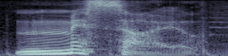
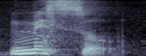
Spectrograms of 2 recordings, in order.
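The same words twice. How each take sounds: First: It is said with a British pronunciation. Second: It is said with an American pronunciation. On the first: "in British English, we say it a missile" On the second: "In American English, though, mm, it's more something like missile"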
